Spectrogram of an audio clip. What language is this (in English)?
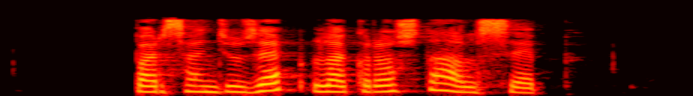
Catalan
